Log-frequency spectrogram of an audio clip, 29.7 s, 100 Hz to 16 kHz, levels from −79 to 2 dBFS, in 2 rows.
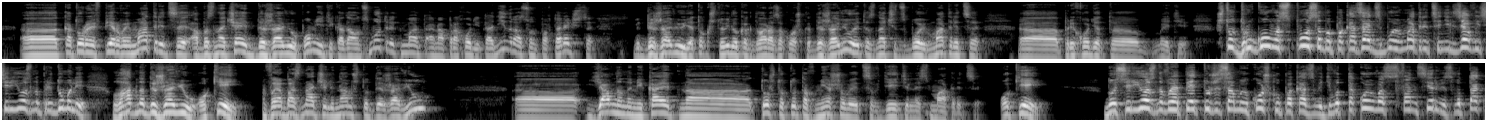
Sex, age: male, 30-49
